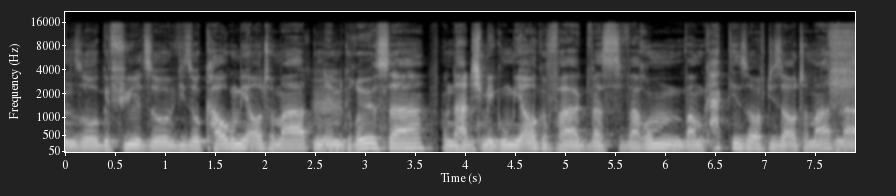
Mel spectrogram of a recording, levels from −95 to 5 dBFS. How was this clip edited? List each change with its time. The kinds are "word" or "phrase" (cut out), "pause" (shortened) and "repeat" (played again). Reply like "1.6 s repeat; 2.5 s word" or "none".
3.7 s pause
